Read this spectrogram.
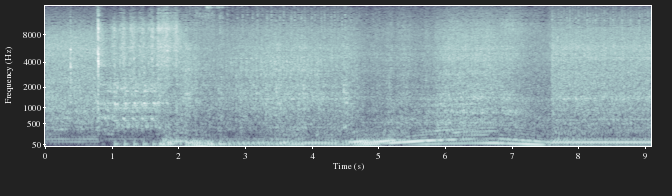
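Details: Buggy with a newly installed Mirage 1.2-liter engine, fire-up: it cranks briefly, catches, gives a few clean blips and settles to a steady even idle; a healthy start.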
